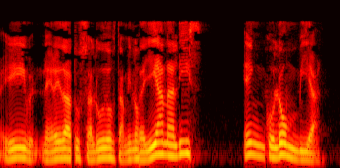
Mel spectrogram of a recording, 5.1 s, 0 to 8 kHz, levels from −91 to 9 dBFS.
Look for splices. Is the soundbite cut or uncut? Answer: cut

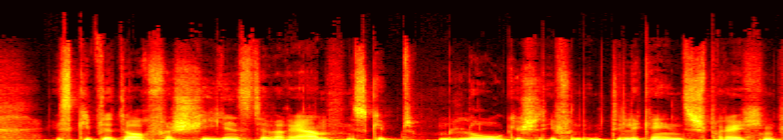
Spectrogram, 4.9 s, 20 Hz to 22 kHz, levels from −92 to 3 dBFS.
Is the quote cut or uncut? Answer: cut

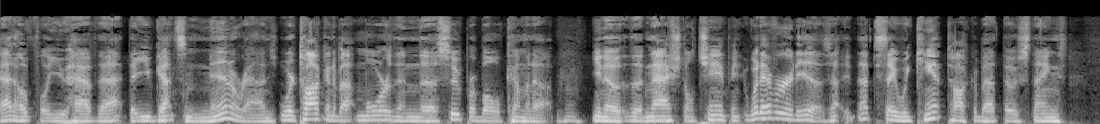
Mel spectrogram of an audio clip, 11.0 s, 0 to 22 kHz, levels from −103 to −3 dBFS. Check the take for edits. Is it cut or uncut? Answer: cut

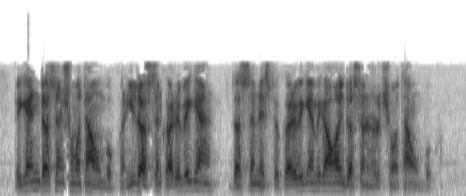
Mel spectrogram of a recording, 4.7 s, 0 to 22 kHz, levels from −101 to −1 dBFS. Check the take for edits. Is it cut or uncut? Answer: cut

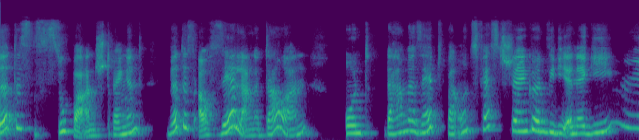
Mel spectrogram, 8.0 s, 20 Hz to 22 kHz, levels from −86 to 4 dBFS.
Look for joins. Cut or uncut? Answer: uncut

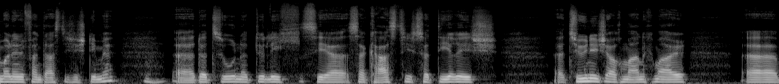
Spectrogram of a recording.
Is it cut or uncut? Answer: cut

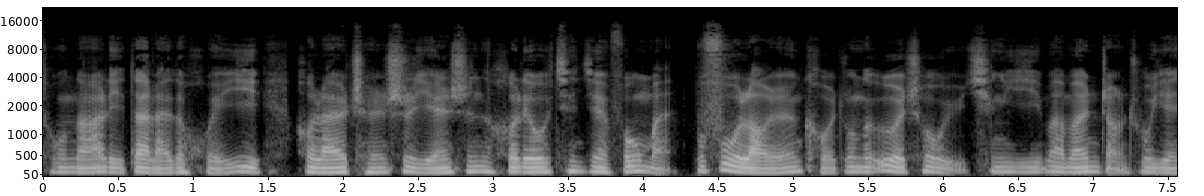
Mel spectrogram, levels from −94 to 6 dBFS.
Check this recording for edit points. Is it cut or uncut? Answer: cut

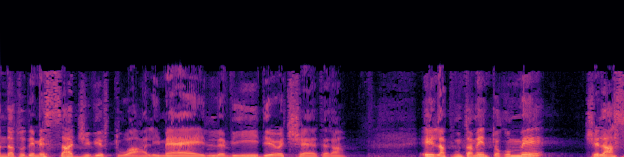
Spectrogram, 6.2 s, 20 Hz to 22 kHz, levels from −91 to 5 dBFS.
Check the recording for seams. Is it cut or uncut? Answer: uncut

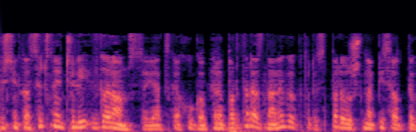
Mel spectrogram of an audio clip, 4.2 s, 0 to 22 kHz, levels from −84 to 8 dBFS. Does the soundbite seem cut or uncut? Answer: cut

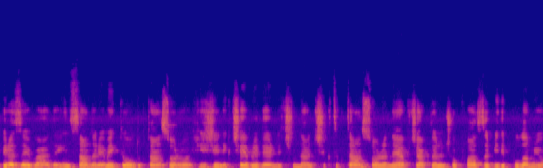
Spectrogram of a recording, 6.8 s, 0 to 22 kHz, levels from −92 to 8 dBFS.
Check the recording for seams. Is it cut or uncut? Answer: uncut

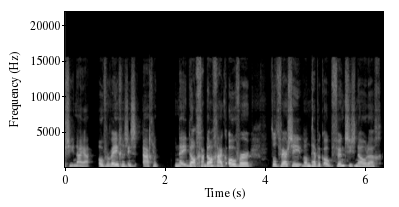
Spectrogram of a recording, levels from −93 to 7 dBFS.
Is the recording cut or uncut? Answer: cut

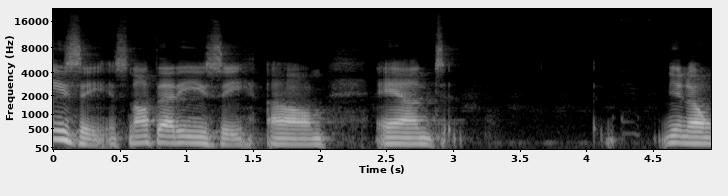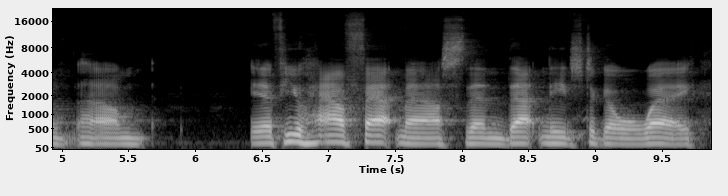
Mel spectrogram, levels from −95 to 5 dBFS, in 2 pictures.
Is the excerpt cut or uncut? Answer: uncut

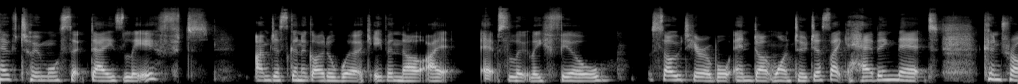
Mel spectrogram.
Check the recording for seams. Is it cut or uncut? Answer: uncut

